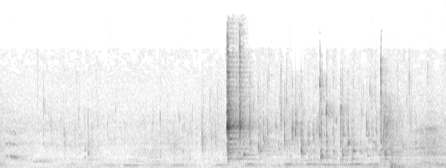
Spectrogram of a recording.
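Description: Faint water dripping and a small splash or two against quiet background noise, with a brighter splatter partway through.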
